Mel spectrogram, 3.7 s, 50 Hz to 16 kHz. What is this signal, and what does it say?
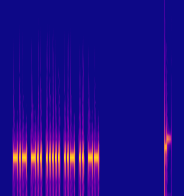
Morse code, heard as a keyed tone, about 40 wpm, 700 Hz. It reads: KD5UIM
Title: USA Call Signs - 6 Characters - 3x Character Spacing - 40wpm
